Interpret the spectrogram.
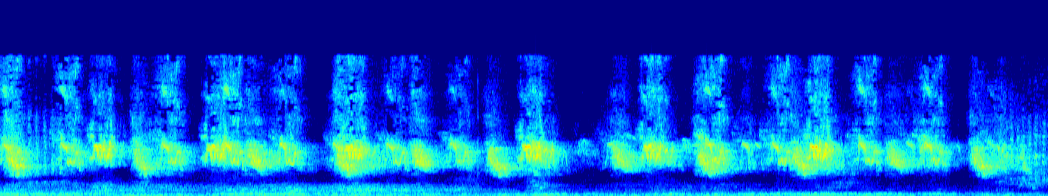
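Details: House sparrow filmed close up, uttering a continuous string of rapid, bright chirps, several per second, with little background noise.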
